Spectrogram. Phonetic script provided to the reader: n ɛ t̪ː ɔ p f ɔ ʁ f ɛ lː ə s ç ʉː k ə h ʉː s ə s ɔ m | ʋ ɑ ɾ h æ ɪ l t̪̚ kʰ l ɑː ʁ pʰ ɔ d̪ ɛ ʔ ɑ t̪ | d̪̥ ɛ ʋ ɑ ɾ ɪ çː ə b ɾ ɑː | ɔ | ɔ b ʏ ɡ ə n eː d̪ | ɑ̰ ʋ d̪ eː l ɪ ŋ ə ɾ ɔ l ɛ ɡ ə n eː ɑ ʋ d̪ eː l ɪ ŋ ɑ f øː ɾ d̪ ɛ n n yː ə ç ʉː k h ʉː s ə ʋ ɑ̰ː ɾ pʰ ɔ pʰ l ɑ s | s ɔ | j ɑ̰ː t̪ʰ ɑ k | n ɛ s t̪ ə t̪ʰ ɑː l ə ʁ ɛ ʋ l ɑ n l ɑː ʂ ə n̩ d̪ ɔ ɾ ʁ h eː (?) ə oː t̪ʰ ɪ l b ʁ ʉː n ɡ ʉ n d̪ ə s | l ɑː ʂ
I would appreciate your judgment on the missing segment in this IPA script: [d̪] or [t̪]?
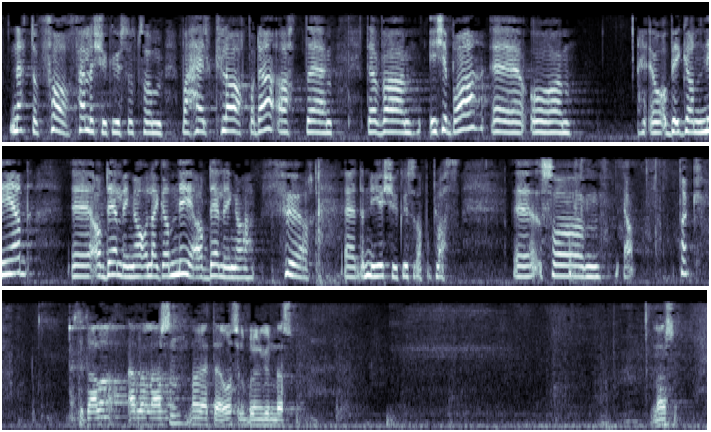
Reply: t̪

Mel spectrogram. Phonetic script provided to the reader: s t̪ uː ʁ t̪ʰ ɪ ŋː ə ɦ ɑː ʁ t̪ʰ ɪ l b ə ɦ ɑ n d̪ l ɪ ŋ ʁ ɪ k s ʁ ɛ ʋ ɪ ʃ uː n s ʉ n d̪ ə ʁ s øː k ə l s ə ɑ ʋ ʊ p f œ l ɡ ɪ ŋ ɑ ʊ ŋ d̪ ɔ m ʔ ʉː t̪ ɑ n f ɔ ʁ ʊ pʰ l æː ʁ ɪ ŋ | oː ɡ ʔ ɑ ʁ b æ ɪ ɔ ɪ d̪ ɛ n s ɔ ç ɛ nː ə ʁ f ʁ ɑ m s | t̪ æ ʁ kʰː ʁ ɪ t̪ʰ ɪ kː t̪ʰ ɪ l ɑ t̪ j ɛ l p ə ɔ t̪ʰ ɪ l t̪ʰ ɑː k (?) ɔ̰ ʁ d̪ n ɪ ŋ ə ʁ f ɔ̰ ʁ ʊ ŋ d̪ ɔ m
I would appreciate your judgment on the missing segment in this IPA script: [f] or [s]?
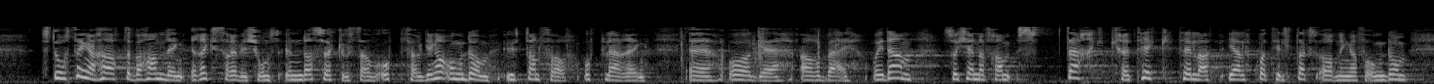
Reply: s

